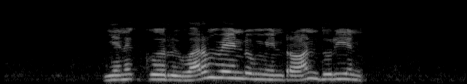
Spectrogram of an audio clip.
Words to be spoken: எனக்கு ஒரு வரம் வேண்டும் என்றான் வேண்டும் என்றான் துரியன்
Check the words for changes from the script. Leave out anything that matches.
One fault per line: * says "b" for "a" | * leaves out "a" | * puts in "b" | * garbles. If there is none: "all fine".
* leaves out "வேண்டும் என்றான்"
